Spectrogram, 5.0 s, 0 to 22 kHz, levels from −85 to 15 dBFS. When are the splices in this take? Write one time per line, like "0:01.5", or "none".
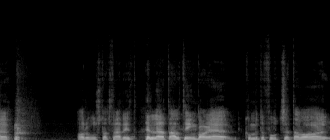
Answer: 0:02.2
0:03.6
